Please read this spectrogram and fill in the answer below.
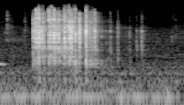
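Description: A polyhedral die rolling and clattering in a dice tray: a quick run of clicks about half a second in, tailing off into a few fainter ticks as it comes to rest.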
